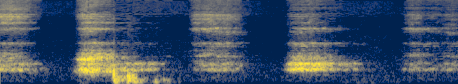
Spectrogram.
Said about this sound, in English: if you need to wake up a little bit, just do some really, really more rapid deep breathing, like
